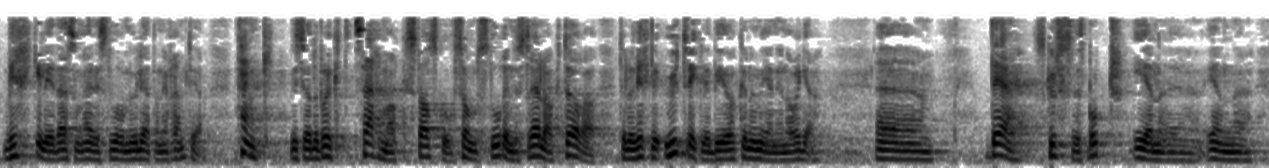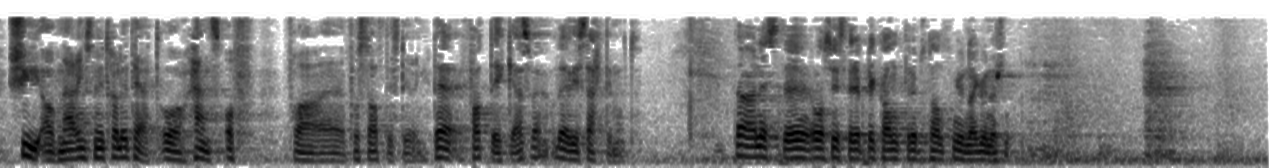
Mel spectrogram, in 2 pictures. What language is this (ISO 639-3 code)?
nno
